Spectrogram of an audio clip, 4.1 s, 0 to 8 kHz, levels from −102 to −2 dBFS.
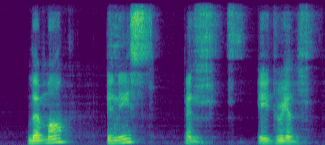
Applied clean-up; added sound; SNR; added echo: neural mask model DeepFilterNet 3.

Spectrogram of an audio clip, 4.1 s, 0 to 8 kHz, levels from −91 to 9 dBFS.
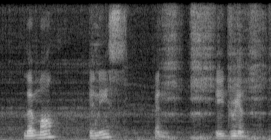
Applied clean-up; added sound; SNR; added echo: none; Boiling; 12 dB; reverberation time 0.2 s.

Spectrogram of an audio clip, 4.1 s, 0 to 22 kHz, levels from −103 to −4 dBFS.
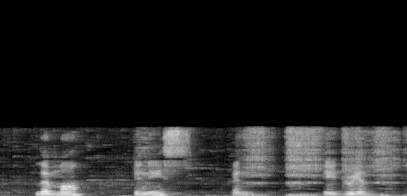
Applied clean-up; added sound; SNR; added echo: classical method WPE with log-MMSE.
